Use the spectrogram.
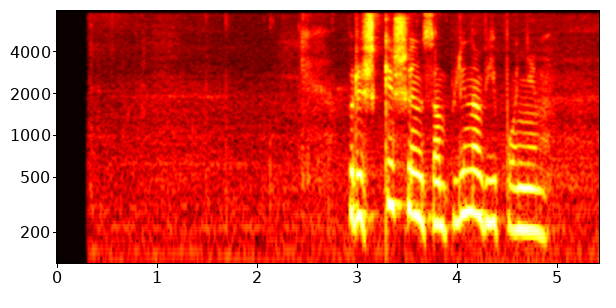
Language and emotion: Russian, neutral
